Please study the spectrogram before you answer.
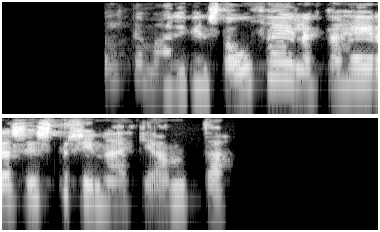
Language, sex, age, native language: Icelandic, female, 40-49, Icelandic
